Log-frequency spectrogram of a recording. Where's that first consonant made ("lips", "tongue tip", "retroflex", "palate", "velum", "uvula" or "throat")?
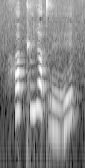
throat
